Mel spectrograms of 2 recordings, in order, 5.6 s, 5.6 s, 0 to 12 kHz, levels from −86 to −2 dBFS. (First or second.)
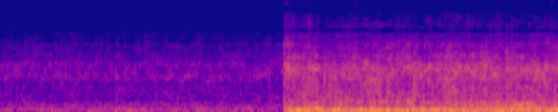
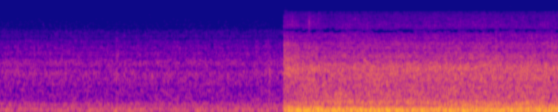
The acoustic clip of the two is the second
